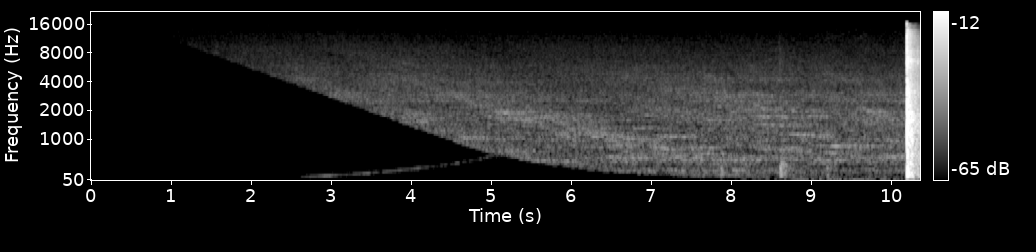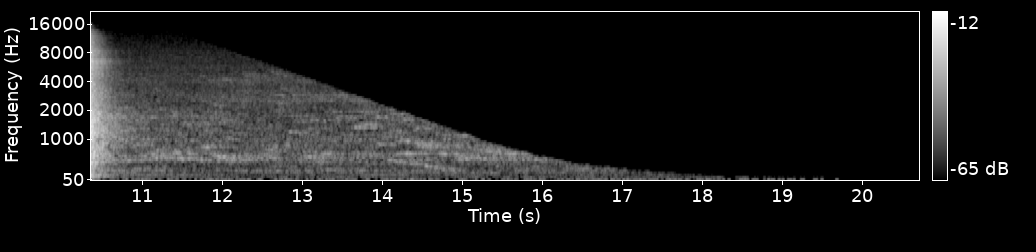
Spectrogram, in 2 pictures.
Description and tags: Impulsional Response from 3r floor hall Pompeu Fabra University
Impulsional response recorded with Behringuer ECM800 and M-audio soundcard. Hall of the 3r floor of Pompeu Fabra University (Poblenou, Barcelona).
convolution, impulse, response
